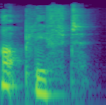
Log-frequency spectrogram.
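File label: "uplift", British English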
